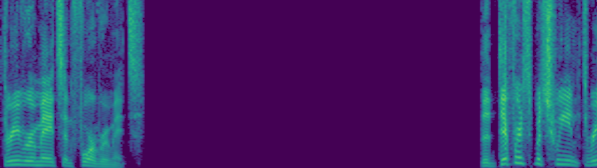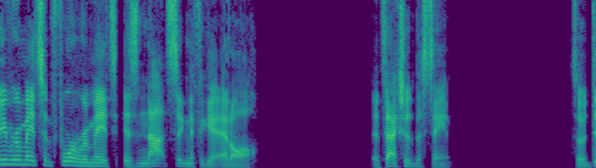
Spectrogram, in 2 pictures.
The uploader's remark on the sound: This was a live class recorded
